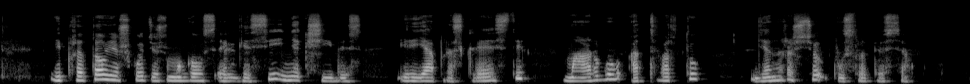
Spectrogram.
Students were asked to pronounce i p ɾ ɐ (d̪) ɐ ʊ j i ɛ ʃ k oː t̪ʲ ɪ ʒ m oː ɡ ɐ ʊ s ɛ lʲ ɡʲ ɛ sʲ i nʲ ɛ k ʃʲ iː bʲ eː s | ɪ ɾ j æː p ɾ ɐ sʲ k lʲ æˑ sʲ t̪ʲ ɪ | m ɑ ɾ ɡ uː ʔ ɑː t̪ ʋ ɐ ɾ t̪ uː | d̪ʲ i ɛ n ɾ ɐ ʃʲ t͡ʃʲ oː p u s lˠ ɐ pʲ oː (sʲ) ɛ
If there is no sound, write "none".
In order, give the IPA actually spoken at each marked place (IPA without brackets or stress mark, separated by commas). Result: t̪, sʲ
